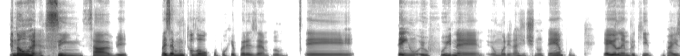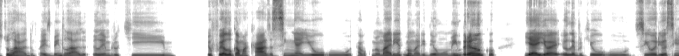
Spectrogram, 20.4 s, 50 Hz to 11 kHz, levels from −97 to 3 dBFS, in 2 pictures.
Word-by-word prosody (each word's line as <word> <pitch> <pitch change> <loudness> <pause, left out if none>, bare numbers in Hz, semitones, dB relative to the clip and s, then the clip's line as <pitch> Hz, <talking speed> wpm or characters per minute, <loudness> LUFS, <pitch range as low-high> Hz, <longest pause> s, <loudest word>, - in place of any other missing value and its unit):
Que 250 - +1
não 250 +1 +11
é 225 -5 +6
assim 185 -4 +1
sabe, 175 -3 0 0.5
Mas 240 +3 +5
é - - +10
muito 260 +3 0
louco 265 -4 -1
porque 205 0 -9
por 200 0 -5
exemplo, 170 -5 -9 0.3
eh, 165 -1 -6 0.7
tenho 195 -1 +1
eu 190 -2 -3
fui, 185 +6 -5
né, 170 -8 -4
eu 160 - -15
morei 160 0 -10
na 160 - -12
Argentina 165 -1 -13
o - - -17
tempo, 235 - -6 0.4
e - - 0
aí 185 - +6
eu 195 - +5
lembro 200 +1 -4
que, 210 0 -13 0.2
um - - -24
país 155 -2 -7
do 235 - -3
lado, 165 - -4
país 160 -1 -8
bem 165 +4 -9
do 250 - -9
lado, 150 - -4
eu 180 - -8
lembro 175 +1 -7 0.2
que 175 -2 -11 0.6
eu 180 - -2
fui 195 +2 +3
alugar 185 0 +4
uma 190 +1 -5
casa 185 +4 +2
assim 200 0 -6
aí 185 -1 -6
o 170 -1 0
o 175 -3 -9
estava 160 -1 -13
com 175 - -23
meu 165 -1 -9
marido, 215 - -2
meu 220 - -2
marido 160 -1 -10
é 160 - -1
um 160 - -11
homem 200 - -6
branco, 275 -1 +5 0.4
e 215 - +7
aí 195 -2 +8
eu 185 - +6 0.2
eu 195 - -2
lembro 190 +2 -3
que 205 +1 -9
o 200 -1 -2 0.4
o - - -22
senhorio 190 -4 -2
assim 190 +3 -6
185 Hz, 200 wpm, -24 LUFS, 165-205 Hz, 0.7 s, não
